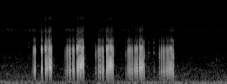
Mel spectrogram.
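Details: A brown frog calls at close range with a rapid run of five loud, grating croaks. Each one is a rough, pulsed burst lasting about a fifth of a second, packed closely together within two seconds.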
